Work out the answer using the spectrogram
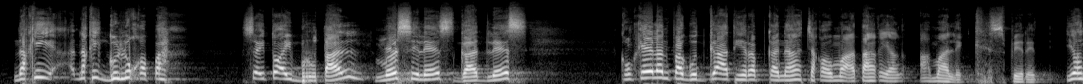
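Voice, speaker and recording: A man preaching a sermon, mixing English into his talk and asking the congregation rhetorical questions, swinging from loud to hushed. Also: very high-pitched. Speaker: pastor.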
